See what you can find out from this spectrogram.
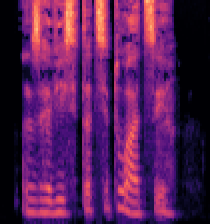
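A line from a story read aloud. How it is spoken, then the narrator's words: Stubborn wheeze, attempted smirk. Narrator (Russian): упрямо просипела в ответ, даже попыталась усмехнуться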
